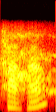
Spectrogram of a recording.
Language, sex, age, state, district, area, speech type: Hindi, male, 30-45, Madhya Pradesh, Bhopal, urban, conversation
